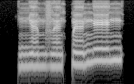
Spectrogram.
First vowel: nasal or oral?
nasal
